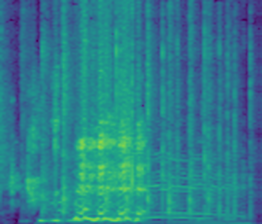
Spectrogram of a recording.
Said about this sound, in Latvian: Aplaus!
